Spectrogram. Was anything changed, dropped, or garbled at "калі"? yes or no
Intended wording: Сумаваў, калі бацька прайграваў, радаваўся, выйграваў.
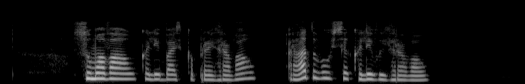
no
